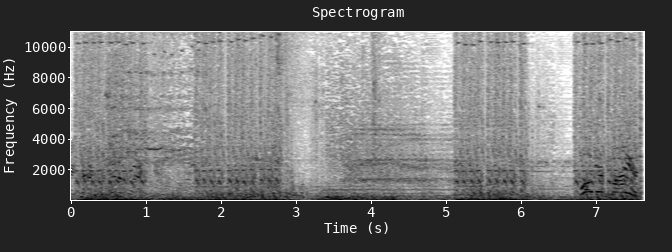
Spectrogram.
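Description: Sustained rapid gunfire and impacts from a sci-fi shooter game roll on almost without pause, dipping briefly twice, with voices talking over the din.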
